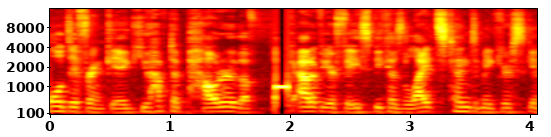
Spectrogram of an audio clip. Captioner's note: beep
